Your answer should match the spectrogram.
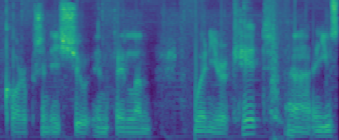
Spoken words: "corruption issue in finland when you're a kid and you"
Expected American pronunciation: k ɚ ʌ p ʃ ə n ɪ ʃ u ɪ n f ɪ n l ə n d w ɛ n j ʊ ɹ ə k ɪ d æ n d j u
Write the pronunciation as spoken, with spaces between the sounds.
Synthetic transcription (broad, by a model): k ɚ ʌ p ʃ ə n ɪ ʃ u ɪ n f ɪ n l ə n d w ɛ n j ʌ ɹ ə k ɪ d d j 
